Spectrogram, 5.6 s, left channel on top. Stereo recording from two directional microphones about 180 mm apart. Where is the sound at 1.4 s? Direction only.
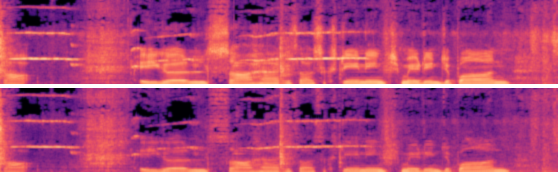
Centre (ahead or behind).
